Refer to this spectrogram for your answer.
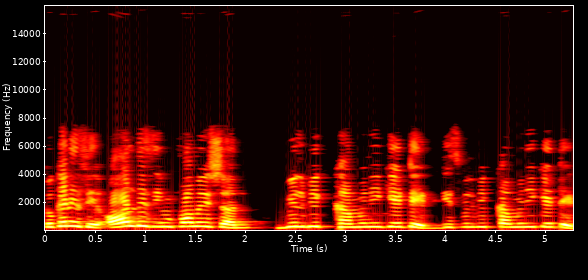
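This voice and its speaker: The speaker has an Indian accent and a moderate pace. The background is quiet. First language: Marwari. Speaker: accounting teacher. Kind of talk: lecture. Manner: animated.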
